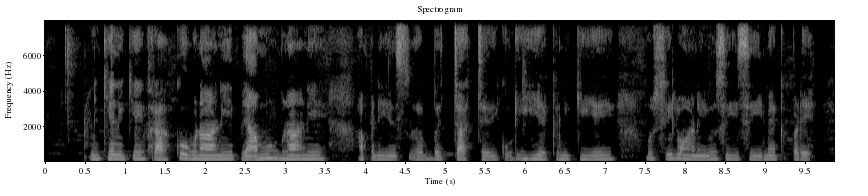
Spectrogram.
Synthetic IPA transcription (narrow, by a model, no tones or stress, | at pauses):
nɪkeːnɪkeːpʰəɾaːkuːbənaːɳeːpjaːmũːbənaːɳeːapneːbət͡ʃaːt͡ʃeːd̪iːkoːɽiːɦieknɪkiːeiʊsiːloaːɳeːʊsiːsiːmɛ̃ːkə̥pəɽeː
